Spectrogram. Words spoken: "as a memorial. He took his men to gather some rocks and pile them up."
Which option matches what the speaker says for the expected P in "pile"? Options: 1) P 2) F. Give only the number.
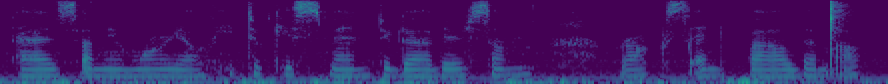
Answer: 2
